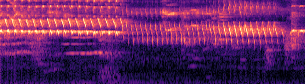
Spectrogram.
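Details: Canary lure song to prompt other canaries to sing: continuous high rolling trills shifting in pitch and speed, dense and unbroken for about three seconds.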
